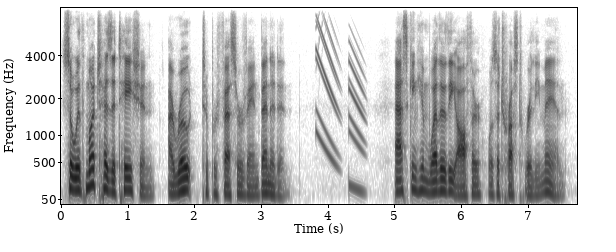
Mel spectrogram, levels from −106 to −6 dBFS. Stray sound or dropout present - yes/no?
yes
